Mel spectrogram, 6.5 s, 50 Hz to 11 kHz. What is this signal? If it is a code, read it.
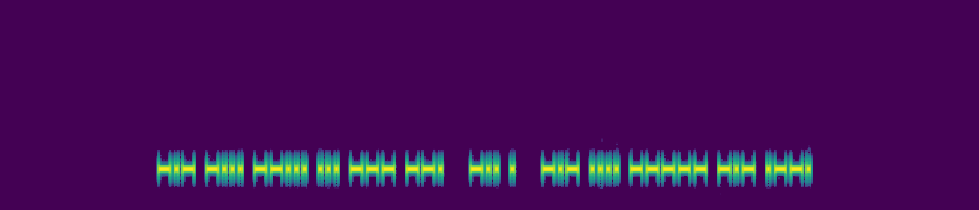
Morse code, heard as a keyed tone, about 46 wpm, 700 Hz. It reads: KB7SOG DE KH0KP
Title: USA Callsign DE Callsign 45wpm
